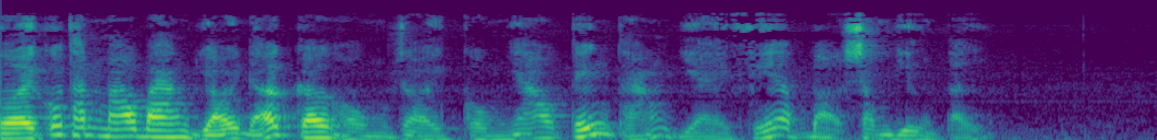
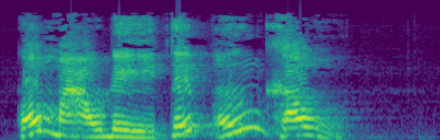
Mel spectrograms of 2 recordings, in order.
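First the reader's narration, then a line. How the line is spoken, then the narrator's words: Shouted order. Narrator (Vietnamese): Quái nhân áo lam quát bảo bọn người của Thanh Mao Bang rằng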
